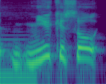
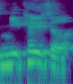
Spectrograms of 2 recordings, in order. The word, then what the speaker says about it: mucosal: So mucosal immunology, is that something to do with mucus? Is that right? – No, it's mucosal.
